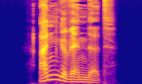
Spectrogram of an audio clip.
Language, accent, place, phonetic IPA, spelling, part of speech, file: German, Germany, Berlin, [ˈanɡəˌvɛndət], angewendet, verb, De-angewendet.ogg
- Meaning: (verb) past participle of anwenden; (adjective) applied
